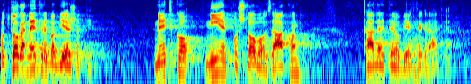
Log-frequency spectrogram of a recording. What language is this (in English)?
Croatian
